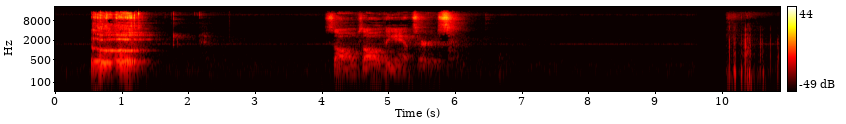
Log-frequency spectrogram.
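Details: Person belching: a loud, deep belch, then a long rumbling one, with a brief burst of noise at the end; repeated burping.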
